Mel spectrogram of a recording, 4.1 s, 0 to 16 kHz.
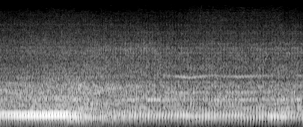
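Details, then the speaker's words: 2010 Champion 2000W generator after cleaning the carburetor, gummed up from 3-4 years of little use: in eco mode, choke in, it runs smooth and even with no surging, where before it surged unless choked. "Econo mode, choke in. Before I couldn't even put the choke in. If I put the choke in, the thing would just surge. Wah, wah, wah. Now it's running nice and even."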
